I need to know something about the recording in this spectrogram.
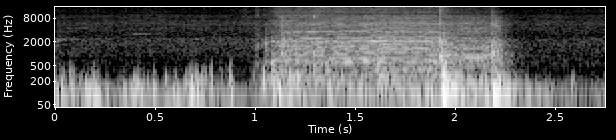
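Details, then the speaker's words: C4 Corvette flip-up headlight motor after repair, with the spring now seated correctly so the limit switch stops the motor: a short whir for about a second, then a clean stop with no clicks or lingering hum. Normal headlight motor operation. "So now that I've got spring right, once they go down, I don't hear any weird clicks or humming noise from my headlight motor, and that's it."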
